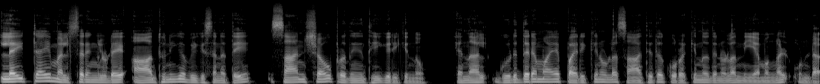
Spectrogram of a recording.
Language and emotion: Malayalam, neutral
